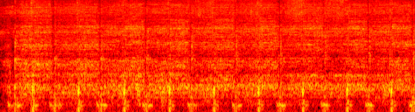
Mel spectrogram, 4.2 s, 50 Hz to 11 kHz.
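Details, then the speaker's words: DIY waterjet cutter pump test on 60–80 psi utility water, air cracked open, regulator broken, no valves fitted yet; fast, even thumps about twice a second over loud air hiss as the pump cycles without building pressure. "now the reason why the pressure isn't very high is a couple things number one is again there's no valves here and fan here"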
